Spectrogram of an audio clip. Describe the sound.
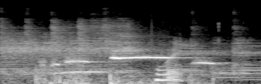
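A person whistles a short song melody for a guessing game, with clear pitch changes from note to note, loud and unaccompanied, with some faint background murmur underneath.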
